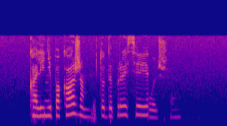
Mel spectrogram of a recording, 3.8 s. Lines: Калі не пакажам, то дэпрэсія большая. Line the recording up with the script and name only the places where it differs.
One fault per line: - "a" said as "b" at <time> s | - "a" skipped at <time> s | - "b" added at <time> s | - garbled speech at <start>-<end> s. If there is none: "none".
none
